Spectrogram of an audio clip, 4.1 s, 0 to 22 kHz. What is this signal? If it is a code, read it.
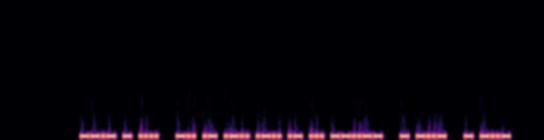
Morse code, heard as a keyed tone, about 60 wpm, 700 Hz. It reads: QTH DALLAS, TX TX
